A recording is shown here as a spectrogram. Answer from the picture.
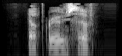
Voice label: "obtrusive", english; adjectives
